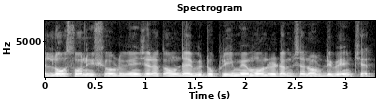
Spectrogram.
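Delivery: whole entry in one unbroken run; recited straight through in one go; running recap. Real, not acted. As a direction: rattle off the entry without pauses.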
